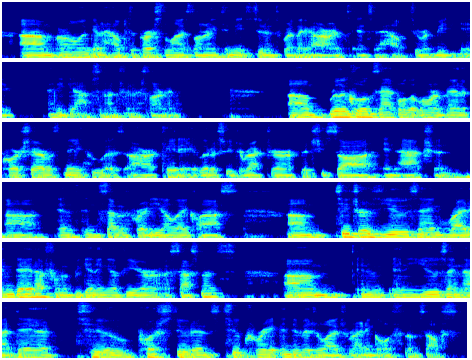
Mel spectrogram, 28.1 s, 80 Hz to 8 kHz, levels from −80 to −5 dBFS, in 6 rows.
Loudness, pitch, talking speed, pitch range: -35 LUFS, 95 Hz, 175 wpm, 95-105 Hz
